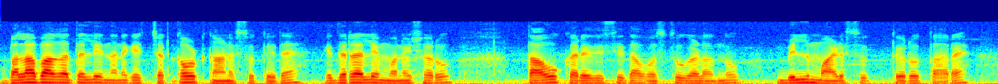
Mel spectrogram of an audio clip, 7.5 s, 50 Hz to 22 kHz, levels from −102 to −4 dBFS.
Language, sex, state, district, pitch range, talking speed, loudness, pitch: Kannada, male, Karnataka, Bangalore, 110-130 Hz, 95 wpm, -19 LUFS, 120 Hz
